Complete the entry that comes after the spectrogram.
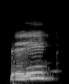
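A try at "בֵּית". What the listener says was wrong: Bet. Bet. Aquí no se lee beit, sino bet.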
